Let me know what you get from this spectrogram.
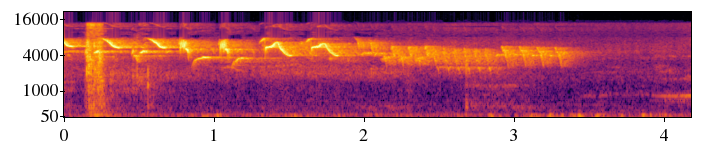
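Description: A songbird singing: a quick run of about eight high whistled notes, each sliding downward, then a fast trill that fades out.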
